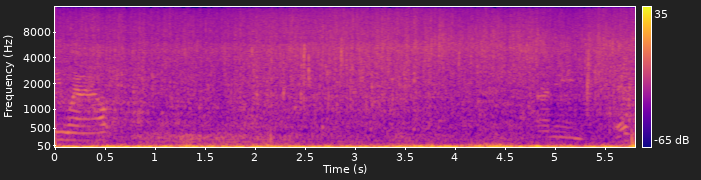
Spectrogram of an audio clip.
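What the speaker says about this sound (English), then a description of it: "I mean, it's like torrential downpour." Torrential downpour pours steadily throughout a thunderstorm, a loud continuous roar of rain close by, with brief voices in the background.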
